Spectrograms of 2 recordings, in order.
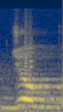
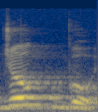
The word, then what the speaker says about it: যজ্ঞ: তো যোগ্য, এখানে দেখো দুইটা গ চলে এসেছে, ঠিক আছে, পরের গয়ের উপরে চন্দ্রবিন্দু মানে আনুনাসিক করে উচ্চারণ করতে হবে একটু নাকের মধ্যে থেকে, যোগ্য।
